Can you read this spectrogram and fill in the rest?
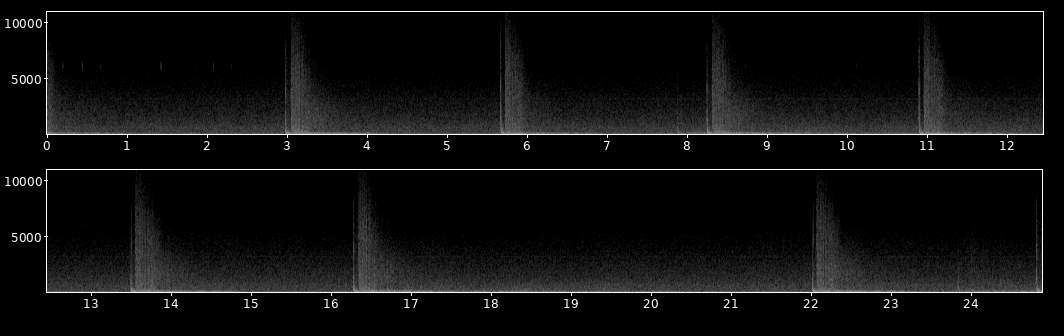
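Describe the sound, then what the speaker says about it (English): Naval gun in DCS World firing one heavy shot at a time: seven booming blasts about every two to three seconds, each decaying slowly with a rumbling tail over a steady low background. "my naval gun is not doing much, is it? So let's continue firing. Rapid fire!"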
